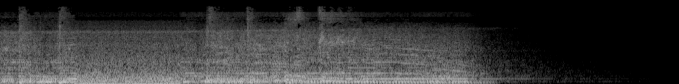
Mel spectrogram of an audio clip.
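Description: From 0.74 to 1.82 s there is a call audio freeze: the last sound stretches into a fading, smeared fill for about 1.06 s, then the audio resumes where it stopped. Nothing is lost, but everything after lands later, likely from delayed packets emptying the jitter buffer. A spectrogram shows frozen horizontal bands; the waveform shows a smooth decaying envelope.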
